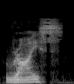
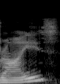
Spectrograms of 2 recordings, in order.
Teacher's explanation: that difference between that s and that z sound can make a completely new word which which which can alter alter the meaning and and there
